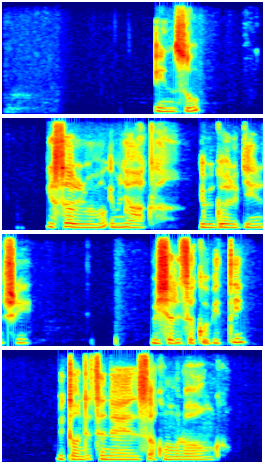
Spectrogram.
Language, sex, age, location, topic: Kinyarwanda, female, 18-24, Huye, agriculture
